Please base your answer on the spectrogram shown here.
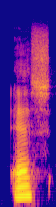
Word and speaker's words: Samhain: Of course, a Gaelic word pronounced Samhain. Sahwin, and I'm probably not pronouncing it properly.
